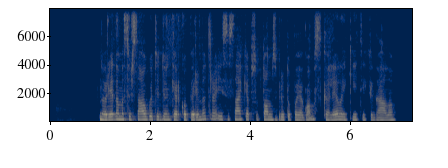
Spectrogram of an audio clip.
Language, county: Lithuanian, Tauragė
